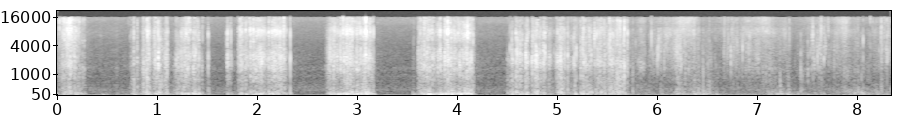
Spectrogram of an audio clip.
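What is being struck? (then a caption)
Cellulose kitchen sponge with scouring pad. A hand-sized, porous yellow cellulose kitchen sponge with a green scouring pad is held close to the microphone and scratched and squeezed with fingertips and nails. The result is bursts of dry, crinkly scratching and crackling rustle, heavy in low-end thump with only faint bright texture. Louder squeezes around the middle give way to softer, steadier scratching toward the end.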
